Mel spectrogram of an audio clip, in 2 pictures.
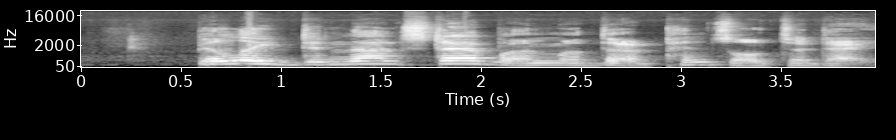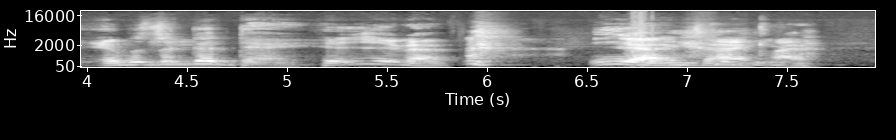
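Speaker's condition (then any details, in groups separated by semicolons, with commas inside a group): Friedreich's ataxia; inherited, muscle degeneration; decades with it, progressively more disabled, needs help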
